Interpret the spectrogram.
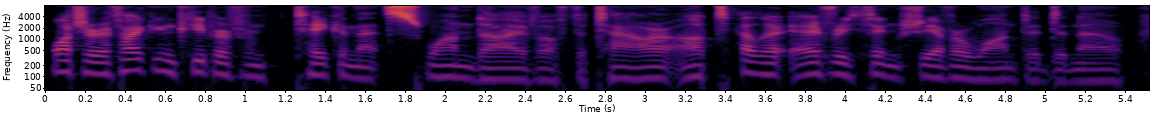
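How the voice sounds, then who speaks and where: A sarcastic, world-weary punk vampire, full of slang, as a man reading fan fiction does the voice. The voice sits very low and sounds dry and close. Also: expressive, brisk, dry recording. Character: sardonic grieving male punk vampire.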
